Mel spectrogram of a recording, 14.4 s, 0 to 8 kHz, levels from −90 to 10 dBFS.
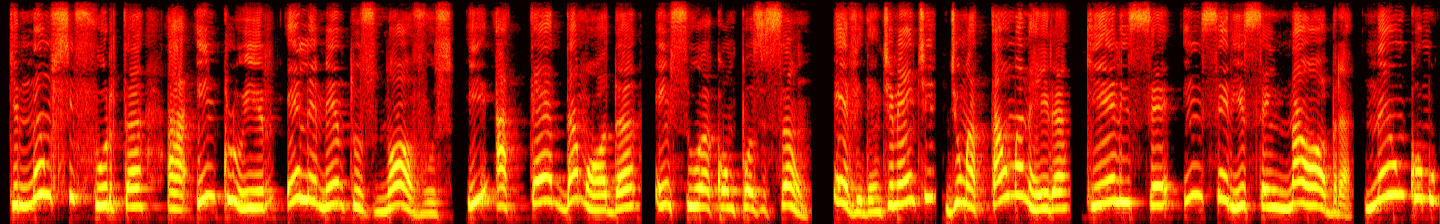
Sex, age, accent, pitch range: male, 60-79, Brazilian, 195-280 Hz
